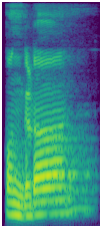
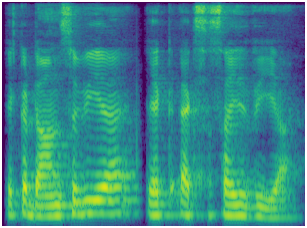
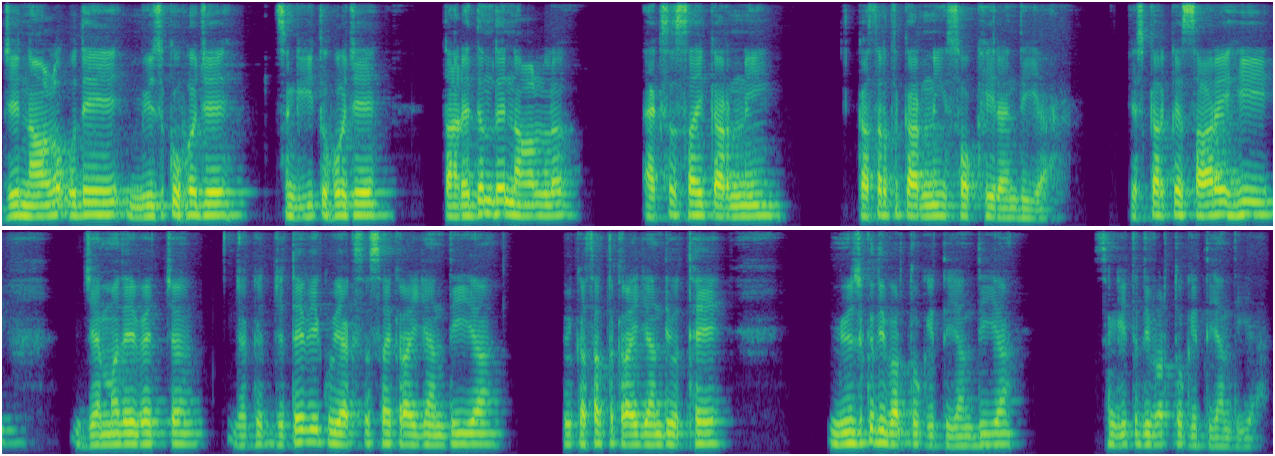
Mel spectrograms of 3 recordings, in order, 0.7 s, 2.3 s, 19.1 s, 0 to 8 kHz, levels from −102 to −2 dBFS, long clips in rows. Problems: none marked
